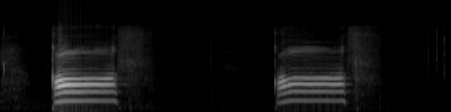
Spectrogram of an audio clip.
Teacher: c'est de l'élévation du fond de la langue vers la partie molle du palais.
